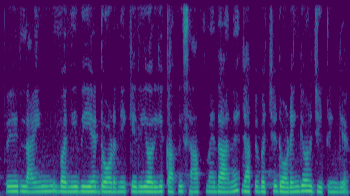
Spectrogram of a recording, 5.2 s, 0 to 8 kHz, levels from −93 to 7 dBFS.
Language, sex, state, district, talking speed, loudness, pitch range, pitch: Hindi, female, West Bengal, Purulia, 230 wpm, -26 LUFS, 195-205 Hz, 200 Hz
